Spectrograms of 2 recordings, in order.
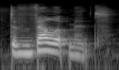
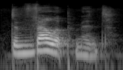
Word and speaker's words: development: understand understand next development emphasize the second syllable development development good and next we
